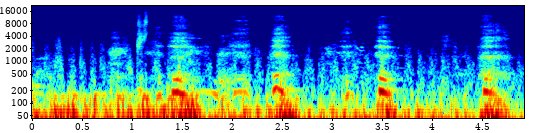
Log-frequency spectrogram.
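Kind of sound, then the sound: vocal imitation, imitated heavy breathing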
